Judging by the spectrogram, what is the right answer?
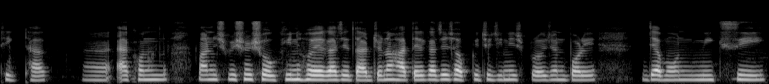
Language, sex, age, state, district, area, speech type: Bengali, female, 18-30, West Bengal, South 24 Parganas, rural, spontaneous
